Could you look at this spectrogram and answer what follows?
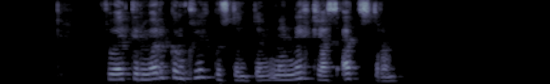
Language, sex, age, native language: Icelandic, female, 40-49, Icelandic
